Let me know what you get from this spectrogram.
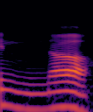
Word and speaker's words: إنا: فالإخوة الذين سيرسلون تلاوتهم انتبهوا الكلمة هذه، انتبهوا الكلمة هذه، يعني إنا يوجد فرق بين إن وإنا، هذه إنا ما الطبيعي، ليست مثل إن التي تنطق هكذا بدون مد، هذه فيها مد طبيعي.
